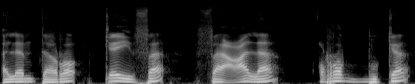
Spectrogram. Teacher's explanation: So ra here is going to be heavy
